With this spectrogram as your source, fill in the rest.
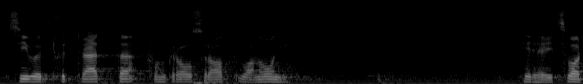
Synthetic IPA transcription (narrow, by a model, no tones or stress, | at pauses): siʋɵɾtfətɾæt̪ːəfɔmɡ̥ɾoːsɾɑːt̪ʋɑnoːni | hɪːɾhɛjt͡sʋɑː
